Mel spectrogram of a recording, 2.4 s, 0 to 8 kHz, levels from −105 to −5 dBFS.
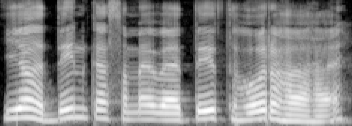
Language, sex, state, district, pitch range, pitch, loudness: Hindi, male, Jharkhand, Ranchi, 160-200 Hz, 180 Hz, -13 LUFS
